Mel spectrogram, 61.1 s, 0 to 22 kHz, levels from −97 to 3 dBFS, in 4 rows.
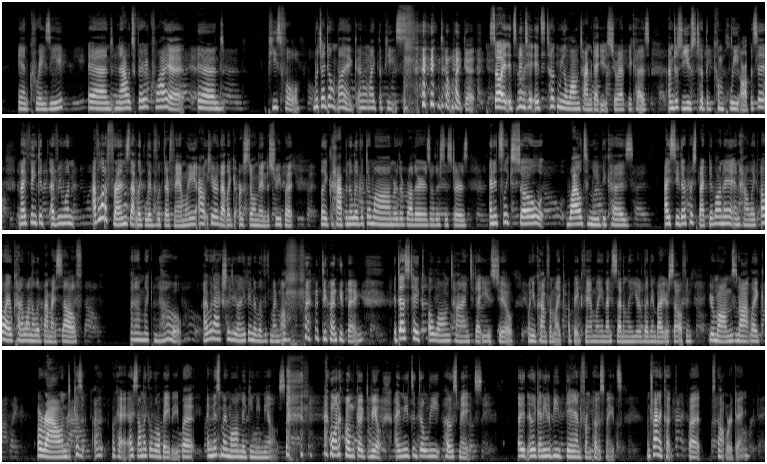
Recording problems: echo of what is said; faint; throughout; 440 ms later, 25 dB below the speech

